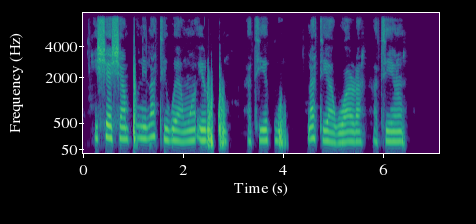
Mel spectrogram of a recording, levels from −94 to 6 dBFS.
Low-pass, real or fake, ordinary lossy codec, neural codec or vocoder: 7.2 kHz; real; none; none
